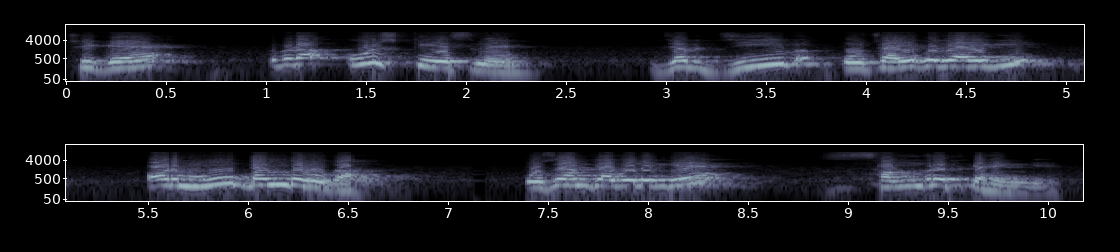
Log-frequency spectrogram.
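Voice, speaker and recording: A male teacher with a high, lively voice that rises and falls a lot. He speaks slowly and repeats each term so students can take notes. He asks the class questions and then answers them himself. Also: low-quality recording. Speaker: Hindi teacher. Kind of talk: classroom lecture.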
